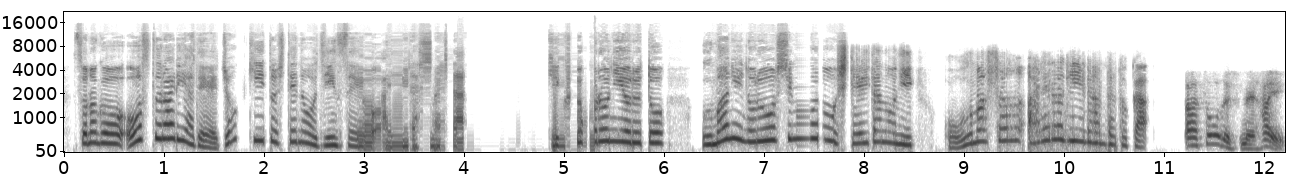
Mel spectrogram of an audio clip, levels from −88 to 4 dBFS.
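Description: From 2.94 to 5.31 s the sound turns into a rigid, metallic buzz at about 100 Hz, with most of the real audio replaced by repeats. This is likely robotic sound from repeated short buffers: the last 10 ms or so was looped while fresh audio arrived too slowly, which fits a 10 ms buffer.

Between 7.33 and 7.71 s the audio goes choppy and robotic, with small pieces gone. This is repeated packet loss: four holes were patched by stretching the preceding sound, covering 159 ms, about 42% of the span. Another 80 ms was simply lost, and the longest gap ran 127 ms.

From 7.74 s to the end the sound becomes rough, watery and muffled. This is a call bitrate drop, with the encoder pushed from 32 kbps down to 7 kbps. The bandwidth narrowed from 20 kHz to 6 kHz, and the lowest rate held for 2.82 s.

Overlapping this, from 8.00 to 8.91 s the audio drags slightly, running at 95% speed with unchanged pitch. 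This is a jitter buffer slow-down: the receiver repeated short pitch periods and pause fragments to rebuild its reserve, adding 50 ms.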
